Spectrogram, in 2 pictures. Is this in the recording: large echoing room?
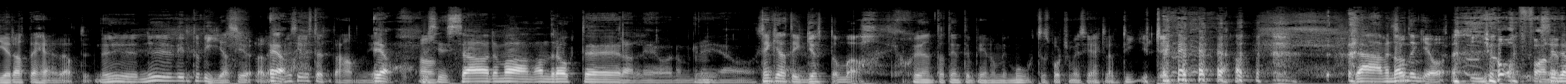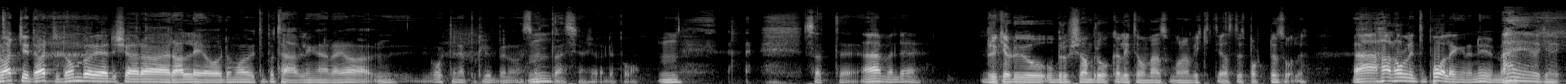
no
